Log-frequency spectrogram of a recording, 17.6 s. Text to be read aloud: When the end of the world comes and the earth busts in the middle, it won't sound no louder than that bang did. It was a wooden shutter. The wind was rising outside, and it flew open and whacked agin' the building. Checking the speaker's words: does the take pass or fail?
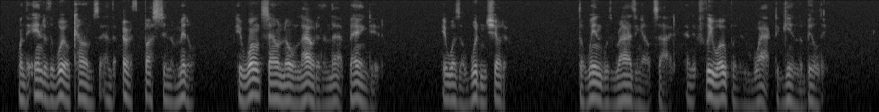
pass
